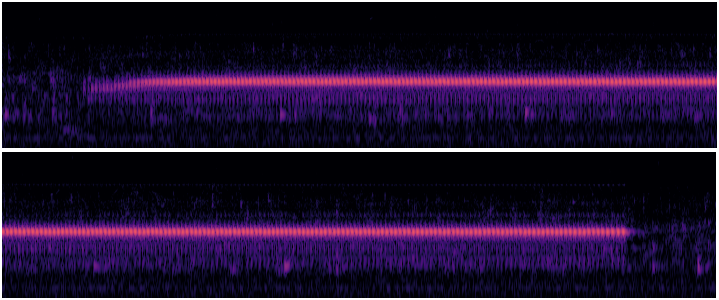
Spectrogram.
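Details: A frog calling: one long, steady, high trill held at an even pitch for about six seconds, starting and stopping abruptly, over a quiet background.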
